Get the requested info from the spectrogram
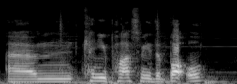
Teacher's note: they use the glottalization of the /t/ so they mean 'bottle'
